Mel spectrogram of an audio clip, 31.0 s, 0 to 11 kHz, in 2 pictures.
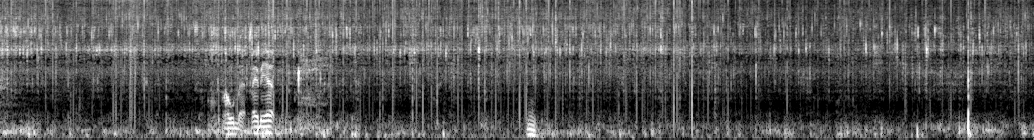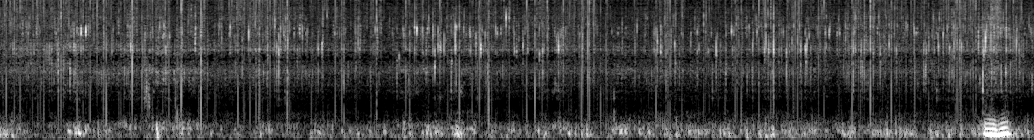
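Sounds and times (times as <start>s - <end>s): bacon sizzling in a pan: 0.0s - 31.0s.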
